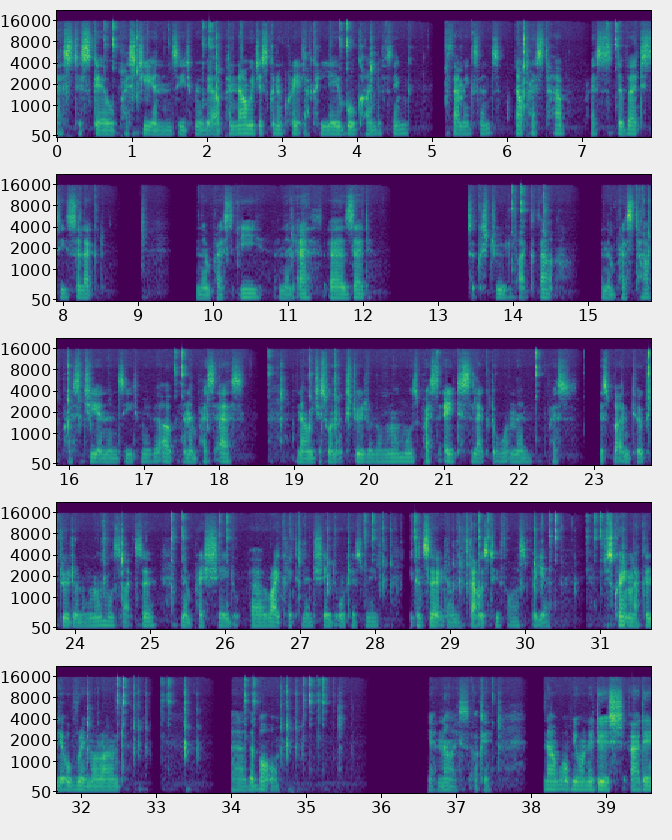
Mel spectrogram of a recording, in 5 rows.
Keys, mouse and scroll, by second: 1.0 g, 2.2 s, 4.3-5.3 middle drag, 5.3 Tab, 7.5-10.3 drag, 10.3 e, 14.5 Tab, 16.0 g, 18.0 s, 18.9 middle click, 19.2 scroll up 1, 19.4 Tab, 19.7 a, 21.0 click, 23.0-24.6 drag, 24.6 Tab, 24.8-25.4 middle drag, 25.4-27.1 right drag, 27.1-27.5 middle drag, 27.5 s, 28.1 g, 29.2 g, 30.1 g, 30.7 s, 31.2 click, 31.5 middle click, 31.7-32.0 scroll down 2, 32.2 middle click, 32.6 click, 32.8 g, 33.5 s, 34.8 g, 35.3 click, 35.6-37.2 middle drag, 37.2-37.7 scroll down 2, 37.7-38.2 middle drag, 38.2-39.6 scroll up 1.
